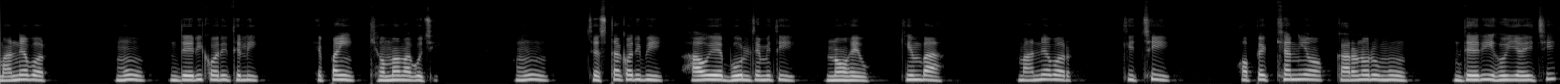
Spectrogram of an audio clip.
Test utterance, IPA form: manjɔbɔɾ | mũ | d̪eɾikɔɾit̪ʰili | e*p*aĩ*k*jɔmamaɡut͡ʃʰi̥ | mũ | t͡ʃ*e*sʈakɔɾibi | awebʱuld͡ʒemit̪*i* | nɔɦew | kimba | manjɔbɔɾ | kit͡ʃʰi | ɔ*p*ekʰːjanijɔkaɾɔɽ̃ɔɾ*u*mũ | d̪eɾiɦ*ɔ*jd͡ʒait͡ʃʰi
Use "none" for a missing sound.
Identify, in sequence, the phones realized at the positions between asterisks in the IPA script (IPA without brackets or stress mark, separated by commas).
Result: p, kʰ, e, i, p, u, o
